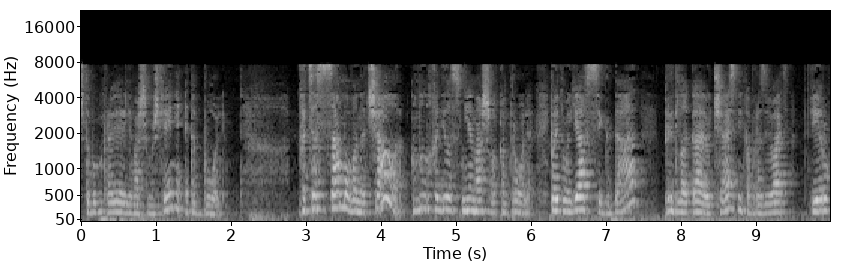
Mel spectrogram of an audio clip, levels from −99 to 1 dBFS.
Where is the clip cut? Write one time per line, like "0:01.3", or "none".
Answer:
0:02.8
0:06.2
